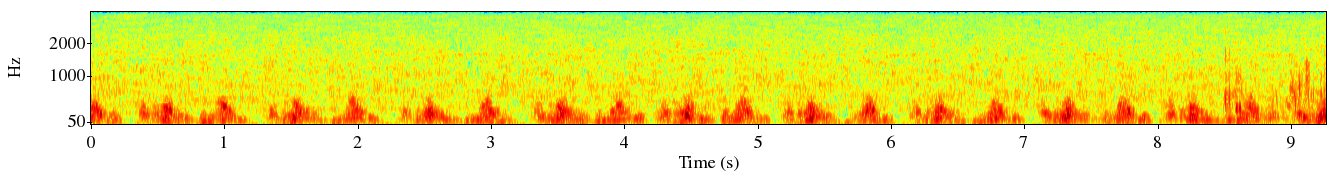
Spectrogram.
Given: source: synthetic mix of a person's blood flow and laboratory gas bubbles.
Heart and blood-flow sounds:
Doppler ultrasound of blood flow; precordium
8.48-8.66 s: bubbles
8.81-9.27 s: bubbles
From the record:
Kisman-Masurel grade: 211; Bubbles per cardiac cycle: several, 3 to 8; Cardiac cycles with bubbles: 1 to 10%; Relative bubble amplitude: barely perceptible (0.100 to 0.250); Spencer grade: 1 (occasional bubble signal discernible with the cardiac motion signal, with majority of cardiac periods free of bubbles); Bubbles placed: anywhere in the cardiac cycle

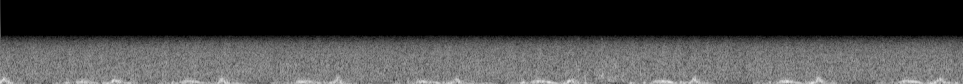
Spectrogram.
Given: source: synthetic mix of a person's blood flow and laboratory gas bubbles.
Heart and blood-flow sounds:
Doppler ultrasound of blood flow; precordium
5.74-5.89 s: bubbles
5.93-6.27 s: bubbles
6.38-6.44 s: bubbles
From the record:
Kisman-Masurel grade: 211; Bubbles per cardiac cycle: several, 3 to 8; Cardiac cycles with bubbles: 1 to 10%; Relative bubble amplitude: barely perceptible (0.100 to 0.250); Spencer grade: 1 (occasional bubble signal discernible with the cardiac motion signal, with majority of cardiac periods free of bubbles); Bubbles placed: anywhere in the cardiac cycle

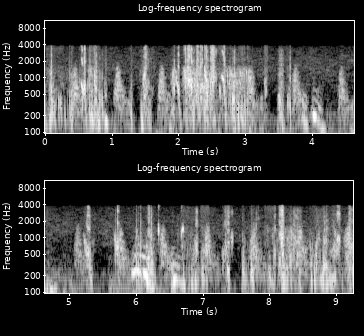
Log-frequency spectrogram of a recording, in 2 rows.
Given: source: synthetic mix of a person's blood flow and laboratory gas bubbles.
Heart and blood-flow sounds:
Doppler ultrasound of blood flow; subclavian vein
0.00-0.46 s: bubbles
0.51-0.97 s: bubbles
1.26-1.34 s: bubbles
1.41-1.64 s: bubbles
1.87-3.13 s: bubbles
3.27-3.34 s: bubbles
3.47-3.71 s: bubbles
5.20-5.37 s: bubbles
5.64-5.80 s: bubbles
5.95-6.37 s: bubbles
6.65-7.09 s: bubbles
7.27-7.46 s: bubbles
7.55-7.84 s: bubbles
7.91-8.50 s: bubbles
8.58-9.26 s: bubbles
From the record:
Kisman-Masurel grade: 232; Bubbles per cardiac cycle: several, 3 to 8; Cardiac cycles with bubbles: 50 to 99%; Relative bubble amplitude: moderate (0.250 to 0.450); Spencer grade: 3 (all of the cardiac periods contain showers or single bubble signals, but not dominating or overriding the cardiac motion signals); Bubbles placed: anywhere in the cardiac cycle

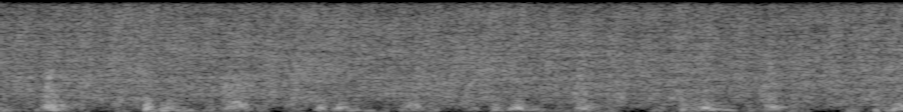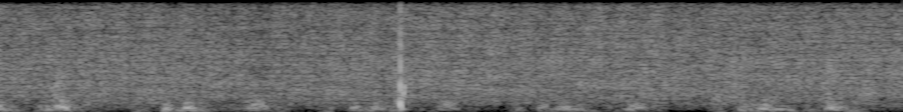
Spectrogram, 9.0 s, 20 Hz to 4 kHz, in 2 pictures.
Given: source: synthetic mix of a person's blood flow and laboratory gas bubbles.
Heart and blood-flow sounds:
Doppler ultrasound of blood flow; precordium
6.47-6.57 s: bubbles
From the record:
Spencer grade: 1 (occasional bubble signal discernible with the cardiac motion signal, with majority of cardiac periods free of bubbles); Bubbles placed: only in the low amplitude regions of the cardiac cycle

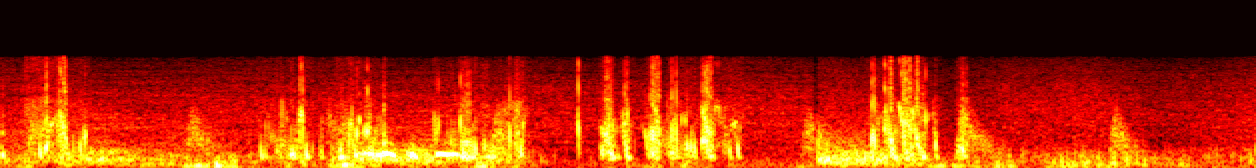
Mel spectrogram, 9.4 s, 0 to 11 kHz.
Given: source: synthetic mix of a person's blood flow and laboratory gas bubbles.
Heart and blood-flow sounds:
Doppler ultrasound of blood flow; subclavian vein
0.00-0.07 s: bubbles
0.18-0.68 s: bubbles
1.92-2.35 s: bubbles
2.39-2.92 s: bubbles
3.23-3.97 s: bubbles
4.31-4.38 s: bubbles
4.49-4.76 s: bubbles
4.81-4.95 s: bubbles
4.99-5.58 s: bubbles
6.51-7.07 s: bubbles
7.16-7.28 s: bubbles
9.40-9.43 s: bubbles
From the record:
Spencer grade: 3 (all of the cardiac periods contain showers or single bubble signals, but not dominating or overriding the cardiac motion signals); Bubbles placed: anywhere in the cardiac cycle

